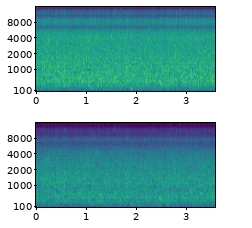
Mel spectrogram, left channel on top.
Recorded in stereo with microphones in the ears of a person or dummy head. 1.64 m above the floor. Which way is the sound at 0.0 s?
35° left (ahead or behind).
